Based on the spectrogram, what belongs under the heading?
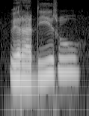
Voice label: "veradiru", Wamesa

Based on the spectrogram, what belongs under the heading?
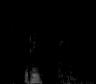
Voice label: "rik", Biak

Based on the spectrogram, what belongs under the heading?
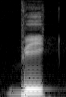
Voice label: "bik", Mpur; kuku

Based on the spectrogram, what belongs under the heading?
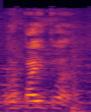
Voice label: "wepaituang" old, Ansus

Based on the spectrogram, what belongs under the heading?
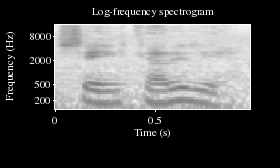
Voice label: "sai kariri", smell bad, Wamesa

